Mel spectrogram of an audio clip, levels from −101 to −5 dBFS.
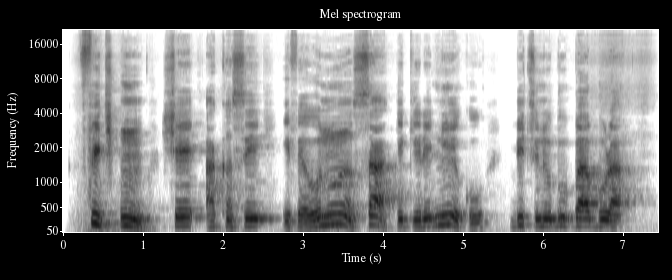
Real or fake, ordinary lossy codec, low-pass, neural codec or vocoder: fake; none; none; vocoder, 48 kHz, 128 mel bands, Vocos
